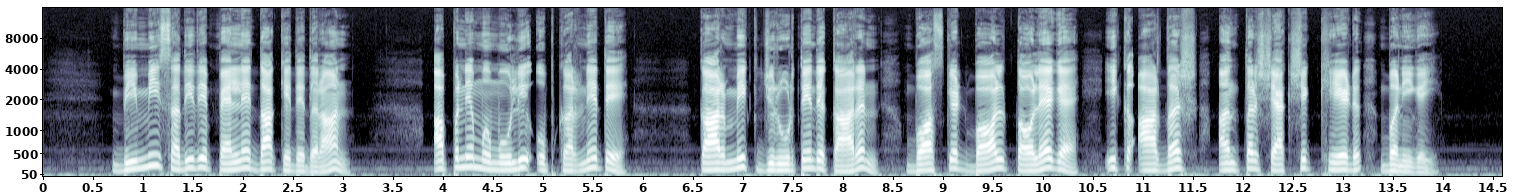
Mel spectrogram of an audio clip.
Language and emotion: Dogri, neutral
